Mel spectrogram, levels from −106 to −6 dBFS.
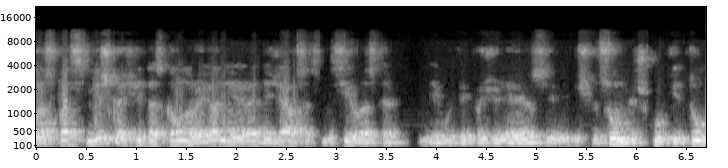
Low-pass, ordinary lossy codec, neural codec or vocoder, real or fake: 10.8 kHz; AAC, 32 kbps; none; real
